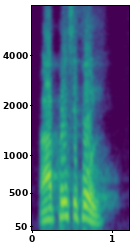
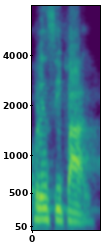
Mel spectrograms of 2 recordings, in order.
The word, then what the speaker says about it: principle: This word is pronounced principle, not principal.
